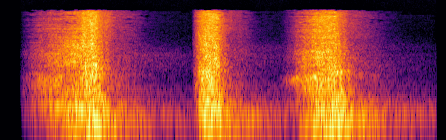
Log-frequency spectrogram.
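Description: Three whoosh sound effects of an animated title card. The first and third swell up over about half a second and fade; the middle one starts sharply about two seconds in and then fades.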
